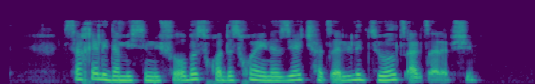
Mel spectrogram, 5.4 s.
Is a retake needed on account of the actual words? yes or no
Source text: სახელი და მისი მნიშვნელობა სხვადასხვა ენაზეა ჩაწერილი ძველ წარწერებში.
no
